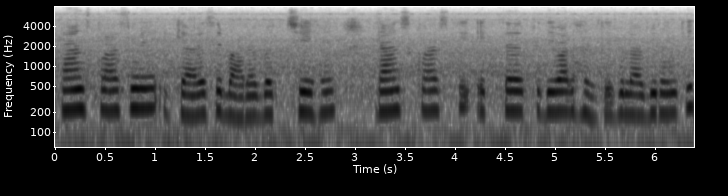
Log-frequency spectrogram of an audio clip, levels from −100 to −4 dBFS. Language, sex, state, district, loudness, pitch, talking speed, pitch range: Hindi, female, Haryana, Rohtak, -17 LUFS, 205 Hz, 180 wpm, 195-215 Hz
